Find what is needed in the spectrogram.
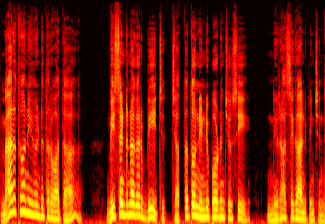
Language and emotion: Telugu, sad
